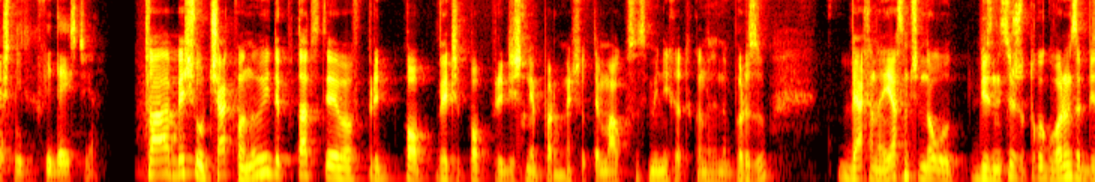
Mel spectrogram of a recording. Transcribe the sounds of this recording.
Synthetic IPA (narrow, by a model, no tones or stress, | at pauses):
ɛʃnikəkvid̪ɛjst̪viə | t̪ovabɛʃɛot͡ʃakvɐnoid̪ɛpu̥t̪at̪i̥t̪ɛvəfpɾɛpovɛt͡ʃɛpopɾɛd̪iʃnijəpɐɾlɐmɛnʃtɔt̪t̪ɛmalˠkʊ̥sɛsminixət̪u̥kənɐlinɐbɤɾzʊ | bʲjaxənɐjasnot͡ʃɛmnɔɡʊːt̪biznɛsəʃt̪ot̪ukəɡovɔɾimzɐbi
